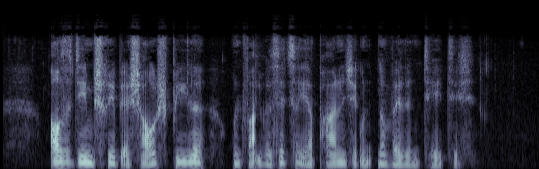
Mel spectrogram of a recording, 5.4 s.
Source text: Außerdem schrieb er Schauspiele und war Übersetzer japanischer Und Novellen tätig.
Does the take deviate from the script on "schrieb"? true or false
false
